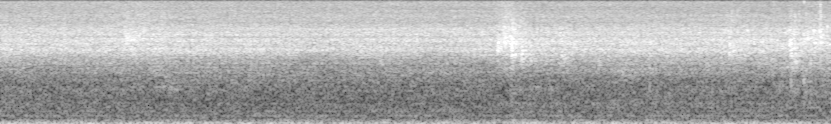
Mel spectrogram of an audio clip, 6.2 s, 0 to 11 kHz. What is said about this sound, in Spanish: Bien, le echamos 3 tazas de agua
